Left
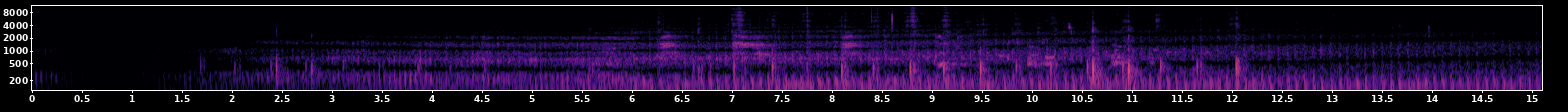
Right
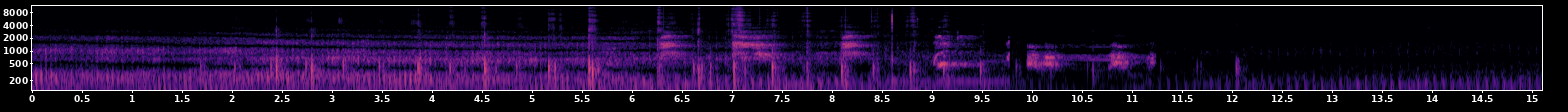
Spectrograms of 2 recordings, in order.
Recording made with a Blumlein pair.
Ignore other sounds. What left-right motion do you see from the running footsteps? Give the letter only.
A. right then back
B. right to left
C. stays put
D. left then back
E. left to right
B.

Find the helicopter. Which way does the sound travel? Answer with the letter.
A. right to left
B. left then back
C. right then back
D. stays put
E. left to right
A.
